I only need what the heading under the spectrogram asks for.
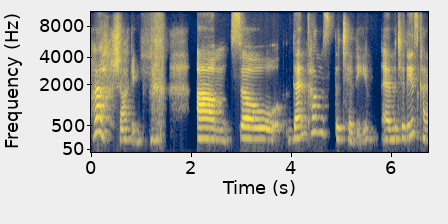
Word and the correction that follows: tithe: And oh, like a tithe. – Mm-hmm. Tithe, is that how you say it? – T-I-T-H-E. – Mm-hmm. Yep. Tithe.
